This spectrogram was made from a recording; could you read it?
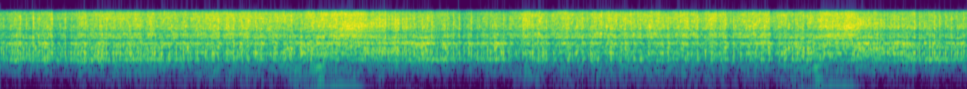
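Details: Ford Zetec petrol engine idling with a rapid, even sewing-machine-like tapping knock, present not just at start-up but also at operating temperature; started barely noticeable and worsened, cause unknown.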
